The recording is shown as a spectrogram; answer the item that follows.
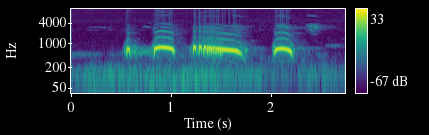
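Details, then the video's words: Spotted dove decoy calling to attract wild males, one phrase: a soft short note, a rounded coo, a long falling coo, and a final rounded coo, over faint low rumble. "CHIM CU GÁY MỒI ĐẤT KÍCH BỔI CỰC SUNG"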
